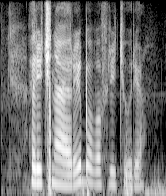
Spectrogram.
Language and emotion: Russian, neutral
